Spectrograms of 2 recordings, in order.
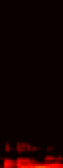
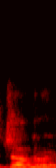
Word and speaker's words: Chandra: Really, that's But we pronounce them the Tibetan way, so. yeah, I know. So is it Chanda, not Kanda, as written?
